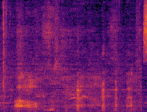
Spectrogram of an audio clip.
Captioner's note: laughs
